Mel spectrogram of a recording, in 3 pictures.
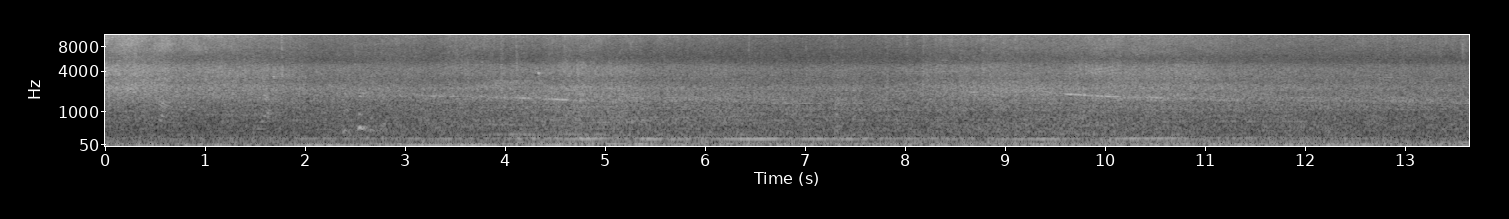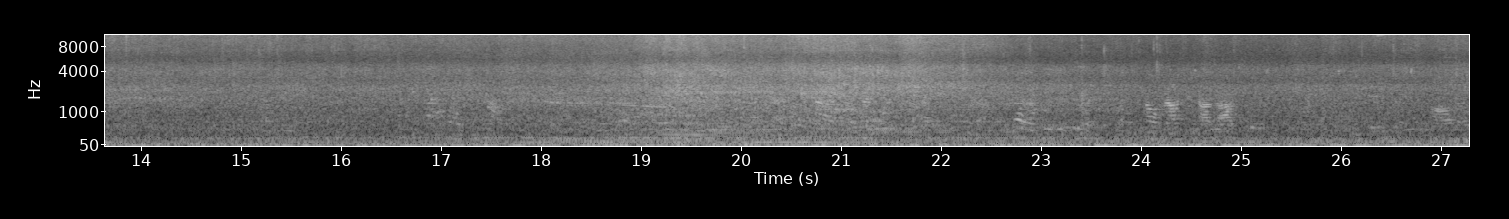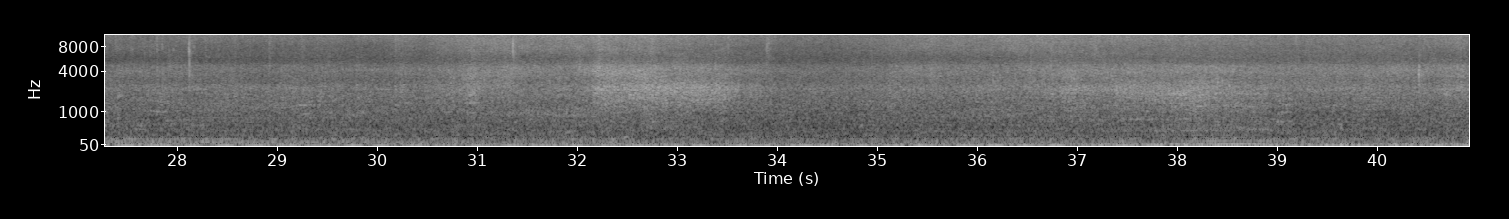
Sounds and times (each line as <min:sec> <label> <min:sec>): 0:00.0 Rainy Day 0:40.9
0:00.0 Traffic noise 0:40.9
0:14.8 crowd 0:30.2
